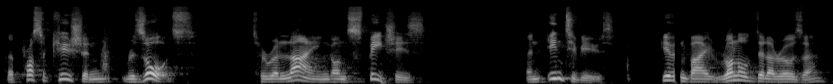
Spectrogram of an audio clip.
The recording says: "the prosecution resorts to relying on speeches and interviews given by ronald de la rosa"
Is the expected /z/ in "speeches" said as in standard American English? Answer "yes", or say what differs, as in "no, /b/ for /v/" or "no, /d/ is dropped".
yes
